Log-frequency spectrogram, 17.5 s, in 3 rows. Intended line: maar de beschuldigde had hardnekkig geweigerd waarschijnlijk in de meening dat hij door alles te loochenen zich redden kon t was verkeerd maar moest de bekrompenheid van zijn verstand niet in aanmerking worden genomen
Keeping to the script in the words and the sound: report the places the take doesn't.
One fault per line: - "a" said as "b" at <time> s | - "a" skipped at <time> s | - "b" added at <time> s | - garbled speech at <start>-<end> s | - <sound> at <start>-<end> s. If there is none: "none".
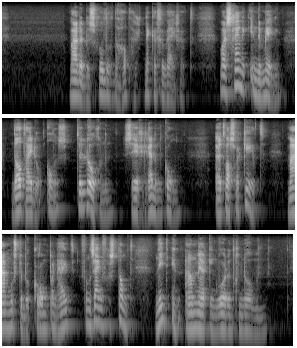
none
